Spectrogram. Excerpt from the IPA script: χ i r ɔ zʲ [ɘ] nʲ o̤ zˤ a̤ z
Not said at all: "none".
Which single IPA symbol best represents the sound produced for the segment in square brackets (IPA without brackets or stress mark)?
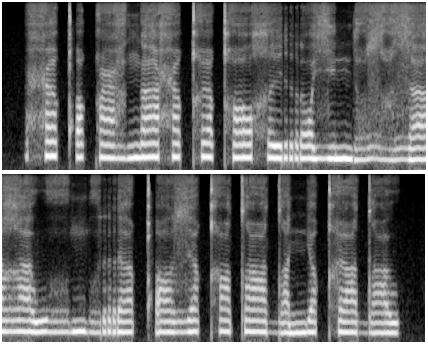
ɘ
